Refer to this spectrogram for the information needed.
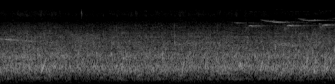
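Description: flowing stream water

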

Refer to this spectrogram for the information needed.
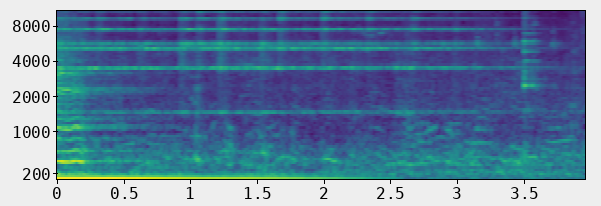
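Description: bell ringing

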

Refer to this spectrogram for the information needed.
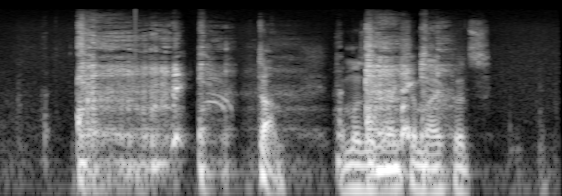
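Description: cough

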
